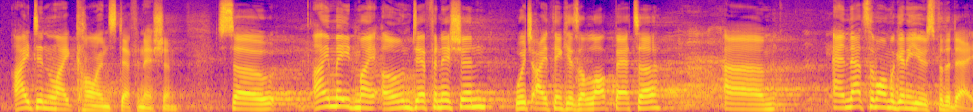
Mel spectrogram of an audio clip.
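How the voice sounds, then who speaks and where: With an English accent, a high-pitched man speaks at a moderate pace with ordinary pitch variation and very even loudness against noticeable background noise. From England. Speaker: presenter at a workplace learning session. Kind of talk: casual talk to small group.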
